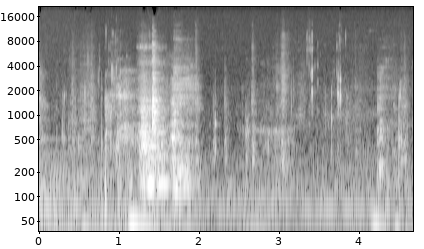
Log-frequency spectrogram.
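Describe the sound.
Chewing and biting on a cheese sandwich: a louder, crunchier burst of bites early on, then softer, scattered mastication sounds that continue to the end, with no talk.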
